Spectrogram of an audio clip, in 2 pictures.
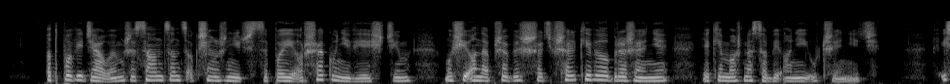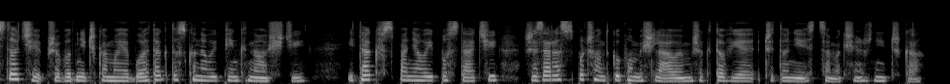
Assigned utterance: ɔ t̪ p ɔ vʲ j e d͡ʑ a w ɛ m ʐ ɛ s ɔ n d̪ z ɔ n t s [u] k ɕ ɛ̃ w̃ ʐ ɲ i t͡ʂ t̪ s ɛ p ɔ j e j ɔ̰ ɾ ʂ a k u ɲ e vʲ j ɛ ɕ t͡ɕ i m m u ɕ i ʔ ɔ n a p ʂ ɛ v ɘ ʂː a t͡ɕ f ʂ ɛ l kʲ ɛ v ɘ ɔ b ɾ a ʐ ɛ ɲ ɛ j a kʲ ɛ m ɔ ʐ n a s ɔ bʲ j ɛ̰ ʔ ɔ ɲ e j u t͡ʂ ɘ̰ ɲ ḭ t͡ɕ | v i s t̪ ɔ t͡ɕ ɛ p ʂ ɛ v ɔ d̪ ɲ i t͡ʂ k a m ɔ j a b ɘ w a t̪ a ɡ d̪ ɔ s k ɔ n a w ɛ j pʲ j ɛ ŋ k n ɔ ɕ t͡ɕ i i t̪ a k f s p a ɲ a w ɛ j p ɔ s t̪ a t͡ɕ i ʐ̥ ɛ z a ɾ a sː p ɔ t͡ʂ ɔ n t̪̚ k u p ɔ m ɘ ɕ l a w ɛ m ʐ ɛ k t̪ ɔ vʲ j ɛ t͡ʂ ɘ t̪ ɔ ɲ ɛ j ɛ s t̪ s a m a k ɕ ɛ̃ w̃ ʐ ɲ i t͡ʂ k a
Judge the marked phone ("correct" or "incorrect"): incorrect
